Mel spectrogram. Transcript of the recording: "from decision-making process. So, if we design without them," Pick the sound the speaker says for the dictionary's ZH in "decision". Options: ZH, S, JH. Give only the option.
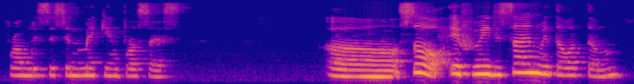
S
